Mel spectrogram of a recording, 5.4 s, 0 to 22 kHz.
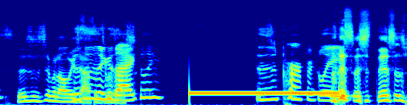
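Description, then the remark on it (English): A single steady phone ringing tone hums for about two seconds after a burst of chatter as an outgoing call goes unanswered, and voices start talking again over its final stretch. “He literally called us 2 minutes ago and now is not answering the phone again.”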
